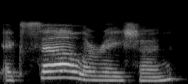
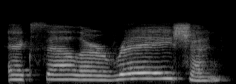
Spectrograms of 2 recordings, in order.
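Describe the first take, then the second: First: The stress is on the second syllable. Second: The stress is on the fourth syllable. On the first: The speaker calls it wrong. "You don't say acceleration" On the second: The speaker calls it right. "You say acceleration"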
